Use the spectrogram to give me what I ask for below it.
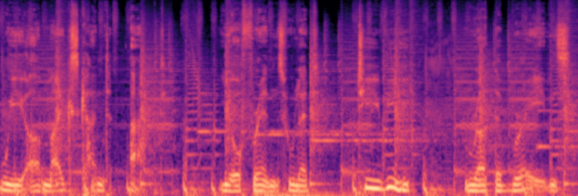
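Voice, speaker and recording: An ancient, sinister emperor, as a man puts him on, drawls each word out at a crawl. The voice sits low and grinds with heavy fry. Music plays clearly behind him. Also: full character voice. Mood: menacing. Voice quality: gravelly, slow drawl.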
